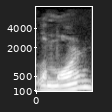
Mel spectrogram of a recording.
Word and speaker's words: Lamorne: is it Lamorne? Is that how you say his name? – Lamar? – L-A-M-O-R-N-E. – Lamorne? Lamorne? Lamorne? – Played by Lamorne Morris.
